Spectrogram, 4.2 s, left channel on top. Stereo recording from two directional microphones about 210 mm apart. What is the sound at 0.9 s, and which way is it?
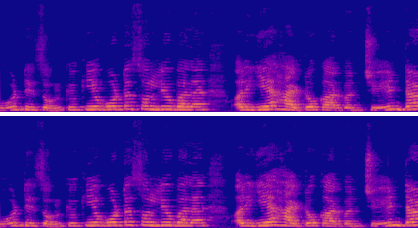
A woman's voice, 15° left (ahead or behind).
